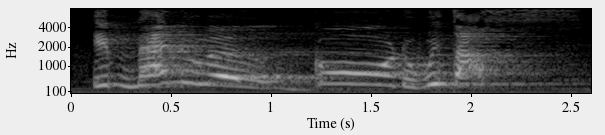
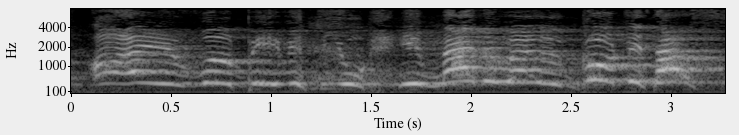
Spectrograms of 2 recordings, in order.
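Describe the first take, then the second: First: Slow, tearful repeat of the same words; tearful echo; voice breaking. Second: Loud, high proclaiming shout; full-force sermon cry; preaching. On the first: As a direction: let it catch in the throat. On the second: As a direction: proclaim it to the whole church. Preaching climax. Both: Acted.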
